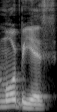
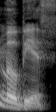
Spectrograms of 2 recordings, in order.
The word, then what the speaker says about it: Mobius: you say his name it's like a Mobius strip you know what a mobus strip is right I said Mobius you said morbius okay isn't that the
